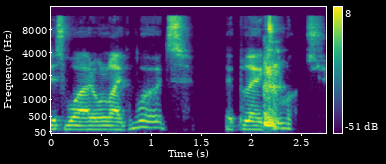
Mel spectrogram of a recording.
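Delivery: grumbly voice throughout the whole line. Narrating a story, the storyteller voices Kong's reply in a grumbly Kong voice. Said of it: "a grumbly voice of Kong".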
